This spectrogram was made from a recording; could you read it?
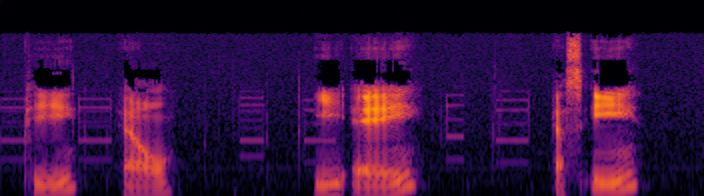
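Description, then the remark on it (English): A cell phone keypad beeps through a series of short, clipped tones as someone types the text message "please call", interleaved with loud, drawn-out vocal sounds that rise and fall in pitch. “There are NCAA rules limiting the times when I can call a recruit, so I whip out my cell phone and send the following text message.”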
